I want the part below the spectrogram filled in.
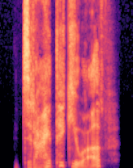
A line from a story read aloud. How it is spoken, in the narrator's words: Clint murmurs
